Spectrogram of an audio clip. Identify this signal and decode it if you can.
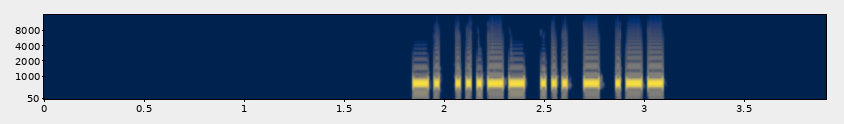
Morse code, heard as a keyed tone, about 46 wpm, 700 Hz. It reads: N3STW
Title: USA Call Signs - 5 Characters - 45wpm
